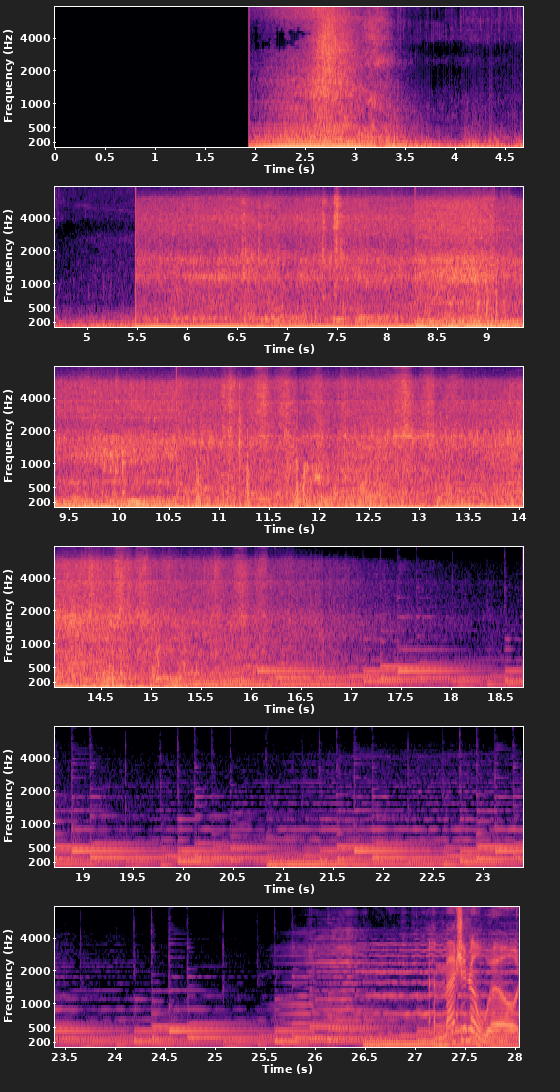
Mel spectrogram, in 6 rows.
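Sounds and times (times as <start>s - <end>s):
brief rushing sound: 2.0s - 18.0s
vehicle engine droning: 2.0s - 18.6s.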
